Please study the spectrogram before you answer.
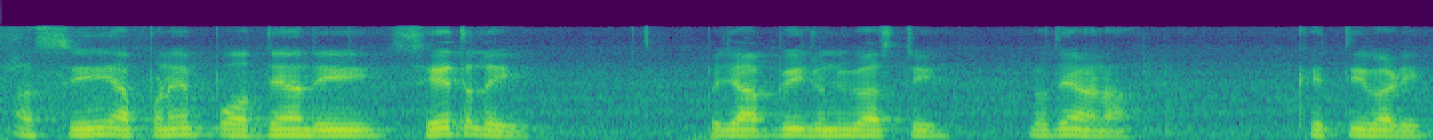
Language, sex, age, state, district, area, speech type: Punjabi, male, 30-45, Punjab, Mansa, urban, spontaneous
